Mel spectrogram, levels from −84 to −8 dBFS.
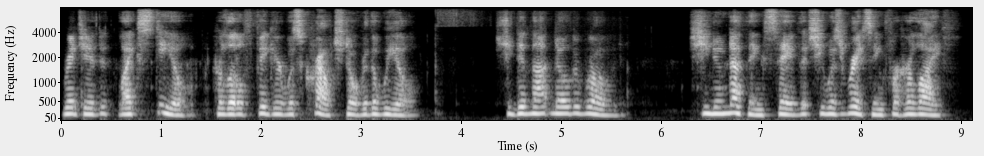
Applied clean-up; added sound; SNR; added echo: neural mask model DeepFilterNet 3.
